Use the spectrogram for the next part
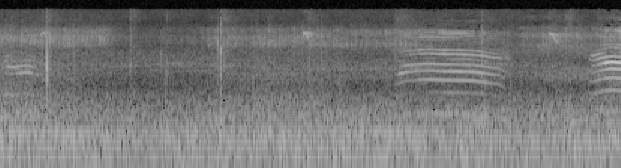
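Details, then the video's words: A cat gives an arched, drawn-out meow followed by a shorter meow near the end, over steady broadband background noise. "funny and cute cat and street cat || cat lovers viral cat | meowing"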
